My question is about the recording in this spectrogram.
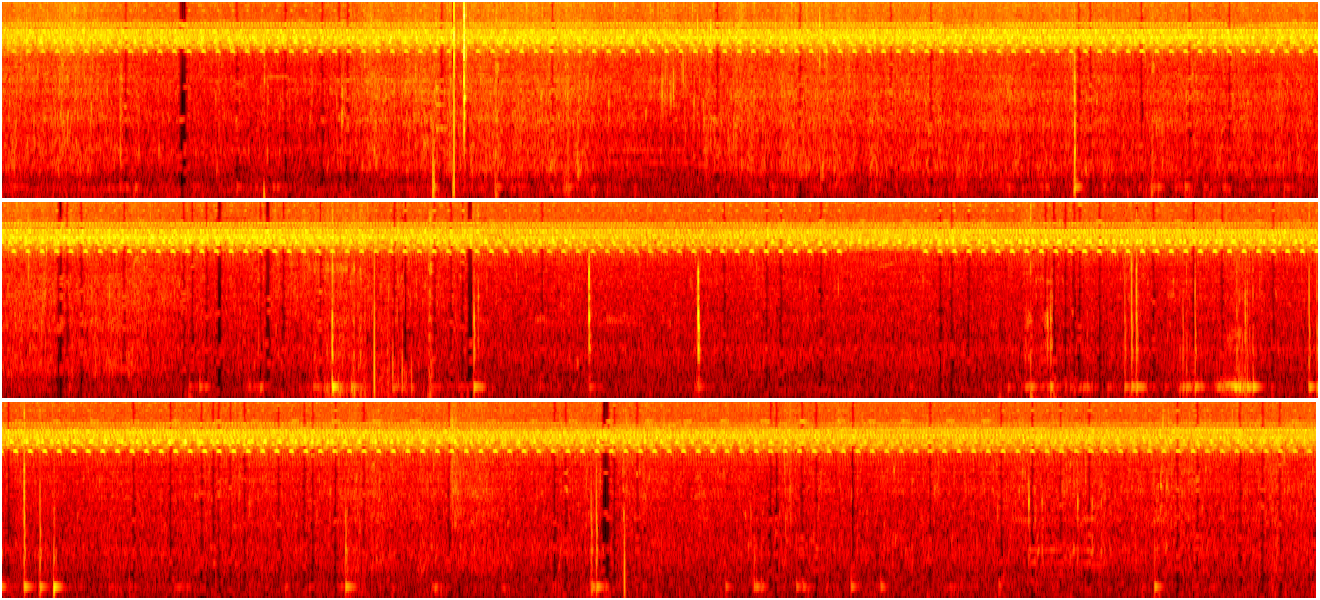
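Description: A dog swimming in a pond, with short low splashing and breathing sounds from its paddling, bunched about twelve seconds in and again from about eighteen to twenty seconds. Under it runs a steady high-pitched insect drone.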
